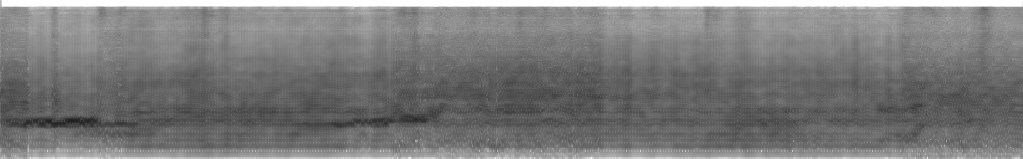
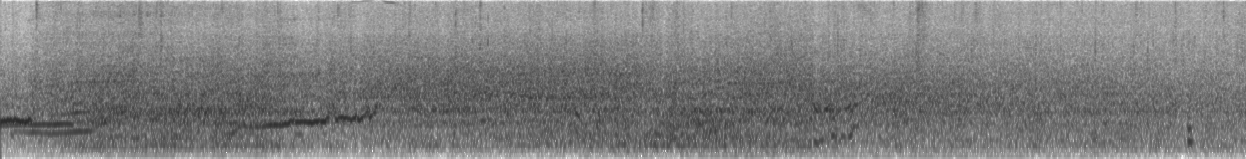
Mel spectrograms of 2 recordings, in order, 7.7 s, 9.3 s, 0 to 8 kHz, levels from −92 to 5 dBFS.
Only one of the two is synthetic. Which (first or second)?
first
